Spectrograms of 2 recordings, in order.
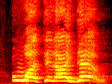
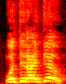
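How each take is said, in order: First: Higher, slower, indignant yell; louder protest. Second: Said in the usual way. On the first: Acted. Father protesting his ban to Dixie, higher indignant yell. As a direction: demand it again, outraged.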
